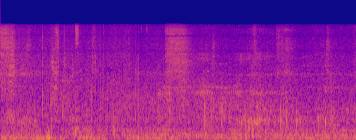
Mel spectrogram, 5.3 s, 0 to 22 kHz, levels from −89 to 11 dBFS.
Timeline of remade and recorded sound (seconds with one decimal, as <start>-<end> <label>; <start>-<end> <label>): 0.0-3.5 recorded; 3.5-4.1 remade; 4.1-5.3 recorded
